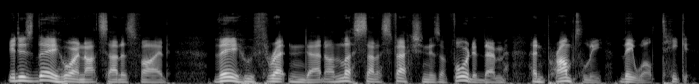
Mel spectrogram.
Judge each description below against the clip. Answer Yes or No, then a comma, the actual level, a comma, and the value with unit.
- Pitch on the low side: Yes, low, 120 Hz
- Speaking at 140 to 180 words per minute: No, average, 190 wpm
